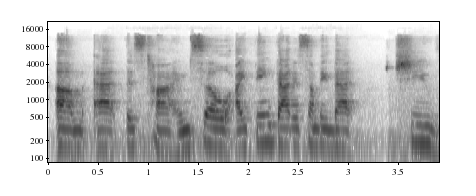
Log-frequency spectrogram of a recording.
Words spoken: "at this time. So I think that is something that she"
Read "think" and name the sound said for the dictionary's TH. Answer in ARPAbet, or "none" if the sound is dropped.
TH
